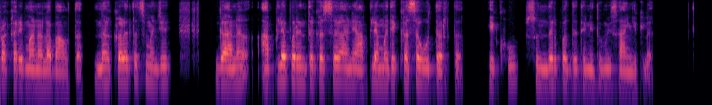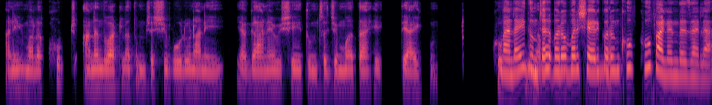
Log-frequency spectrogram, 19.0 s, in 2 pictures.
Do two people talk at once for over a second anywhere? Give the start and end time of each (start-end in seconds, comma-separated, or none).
16.2-17.9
